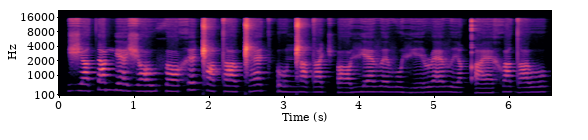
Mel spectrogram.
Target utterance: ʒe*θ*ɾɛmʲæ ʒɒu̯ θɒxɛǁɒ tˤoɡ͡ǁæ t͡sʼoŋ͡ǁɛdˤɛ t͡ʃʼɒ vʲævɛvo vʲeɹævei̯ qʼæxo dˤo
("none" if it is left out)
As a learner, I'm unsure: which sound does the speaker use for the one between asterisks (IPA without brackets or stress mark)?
tˤ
